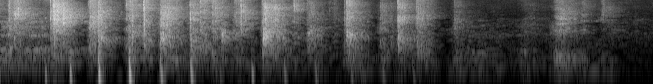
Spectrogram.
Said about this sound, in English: Clap for him.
